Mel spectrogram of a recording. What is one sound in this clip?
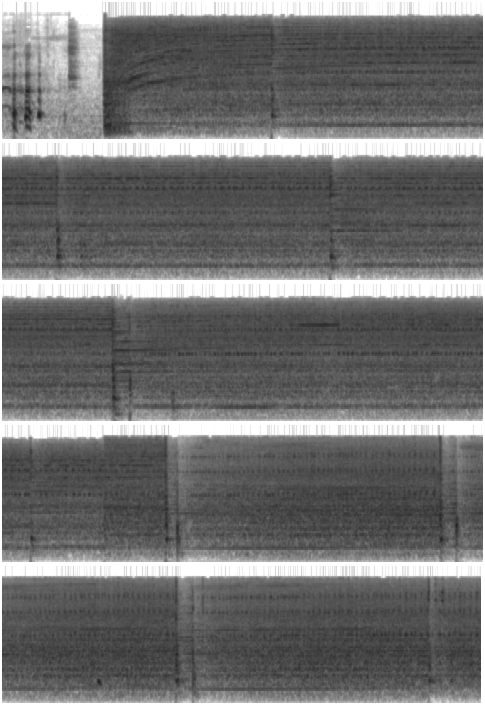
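A table saw motor starts and runs with a steady loud whine.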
